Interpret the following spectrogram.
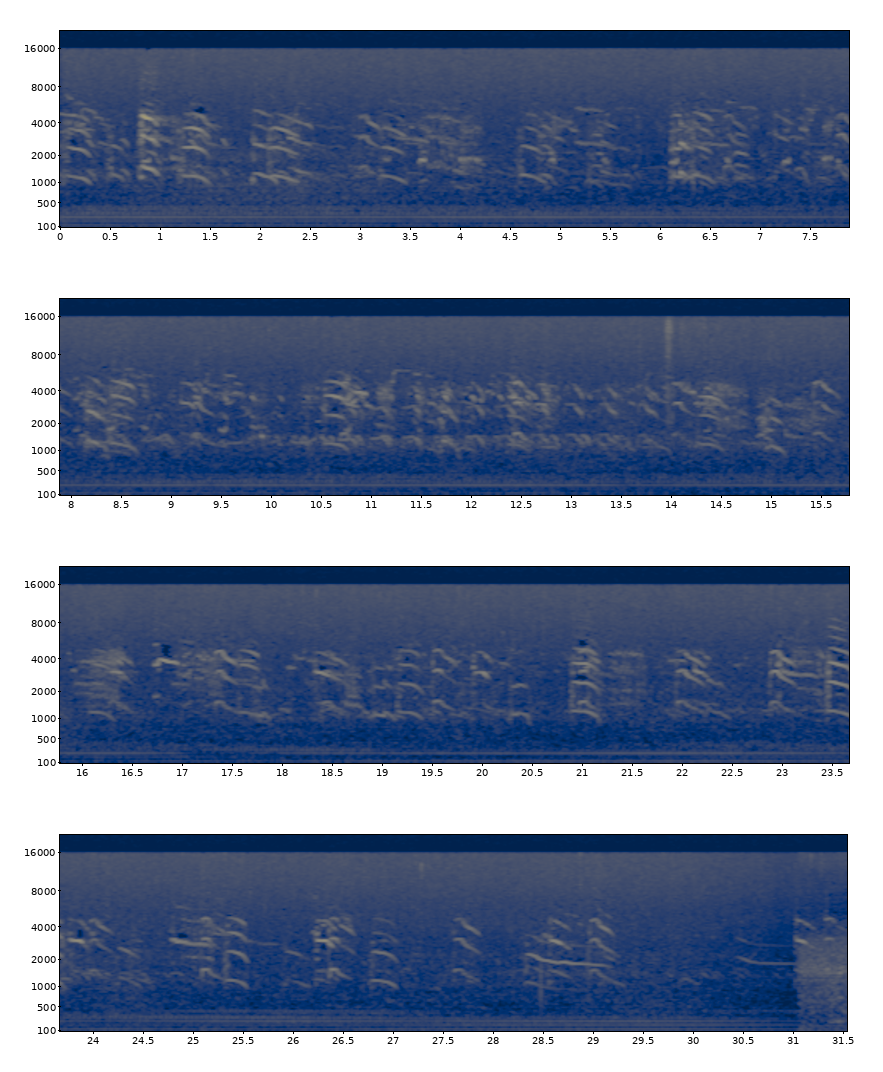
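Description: A flock of birds calling: many short chirping calls overlapping all the way through, over a faint steady low hum.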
